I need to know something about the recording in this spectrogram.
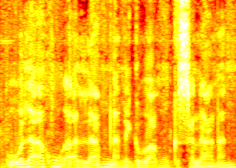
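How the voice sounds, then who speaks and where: A man's voice: low voice, expressive, fast, fairly bright tone, a little hiss or hum. A man acting in a Filipino radio drama as a humble, earnest young security guard, polite and plaintive. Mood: pleading, puzzled.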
